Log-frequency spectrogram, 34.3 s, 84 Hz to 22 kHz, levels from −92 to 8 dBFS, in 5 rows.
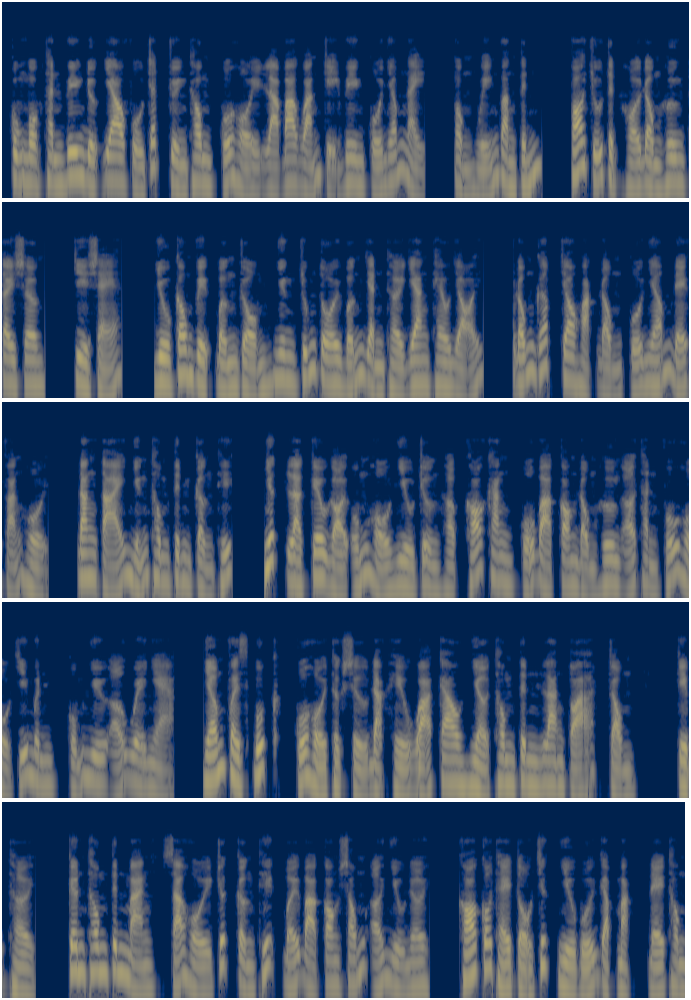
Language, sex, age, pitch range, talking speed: Vietnamese, male, 20-39, 110-150 Hz, 240 wpm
